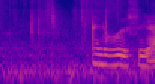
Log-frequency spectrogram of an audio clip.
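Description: A plastic bag of glitter crinkles in a woman's hands.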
